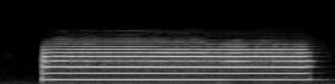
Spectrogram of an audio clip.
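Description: A single sustained trumpet E note, played with first and second valves, held steadily for about three and a half seconds, clear and close, with a rich stack of overtones and no talking.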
